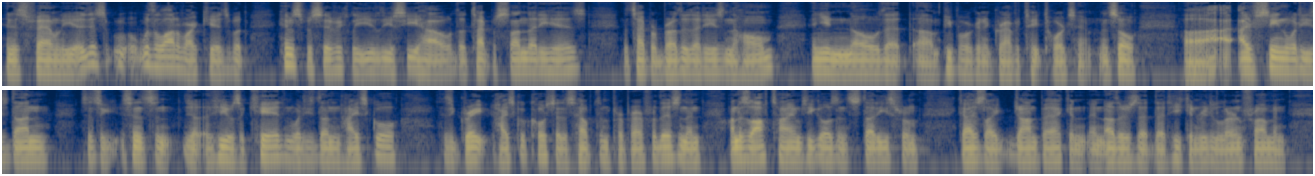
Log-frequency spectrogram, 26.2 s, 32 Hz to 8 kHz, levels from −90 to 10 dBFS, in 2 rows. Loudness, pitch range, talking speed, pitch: -26 LUFS, 85-95 Hz, 250 wpm, 90 Hz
